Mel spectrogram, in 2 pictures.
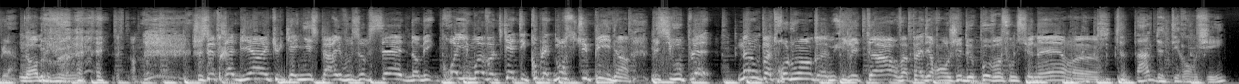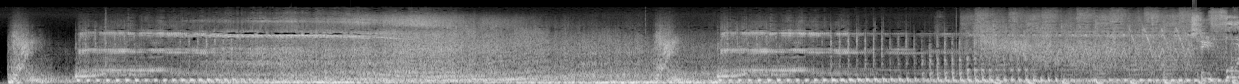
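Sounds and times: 
laughter: 0:00.2 - 0:02.4
speech: 0:00.2 - 0:13.8
airplane engine roar while parking on a building roof: 0:13.1 - 0:24.7.

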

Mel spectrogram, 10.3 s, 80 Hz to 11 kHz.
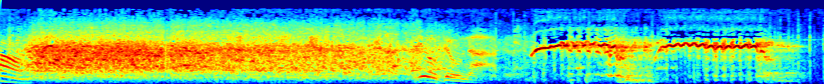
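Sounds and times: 
laughter: 0:00.0 - 0:07.1
horses' hooves clip-clopping: 0:06.0 - 0:10.3
horses being led in for a ride whinnying: 0:06.5 - 0:10.2.

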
